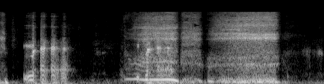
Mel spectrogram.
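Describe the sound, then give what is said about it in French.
A person imitates a little goat, a wavering nasal 'meeeh' bleat held for a moment, followed by breathy, hissing vocal noises, with no other talk. “Tu es une petite chèvre. Fais-moi la biquette.”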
